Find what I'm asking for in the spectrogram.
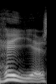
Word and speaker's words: Höller: Hans efternamn stavas ju med två L, alltså Höller. Men man uttalar det Höjer, som jag har förstått det i alla fall.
